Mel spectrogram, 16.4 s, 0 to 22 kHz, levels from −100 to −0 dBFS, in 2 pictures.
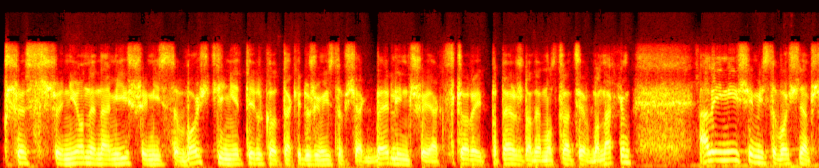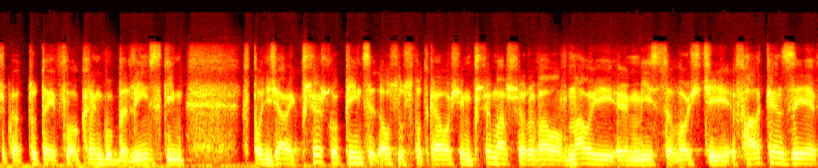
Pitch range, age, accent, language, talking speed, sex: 110-135 Hz, 40-59, native, Polish, 145 wpm, male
